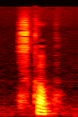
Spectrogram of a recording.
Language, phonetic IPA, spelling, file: Polish, [skɔp], -skop, LL-Q809 (pol)--skop.wav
